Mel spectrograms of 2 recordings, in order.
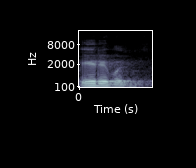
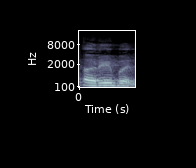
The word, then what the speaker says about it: arable: Next अभी aquatic के बाद एरेबल, एरेबल, ठीक है। तो एरेबल यानी उसका एक्चुअली प्रोनाउंसिएशन है अरेबल है, अरेबल, ठीक है।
